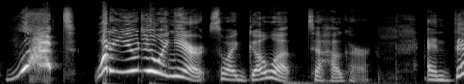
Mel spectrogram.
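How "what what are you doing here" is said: very high, loud squeal of surprise; excited shriek. Retold or imitated. Greeting a friend at the park, surprised squeal. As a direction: shriek in mock astonishment.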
